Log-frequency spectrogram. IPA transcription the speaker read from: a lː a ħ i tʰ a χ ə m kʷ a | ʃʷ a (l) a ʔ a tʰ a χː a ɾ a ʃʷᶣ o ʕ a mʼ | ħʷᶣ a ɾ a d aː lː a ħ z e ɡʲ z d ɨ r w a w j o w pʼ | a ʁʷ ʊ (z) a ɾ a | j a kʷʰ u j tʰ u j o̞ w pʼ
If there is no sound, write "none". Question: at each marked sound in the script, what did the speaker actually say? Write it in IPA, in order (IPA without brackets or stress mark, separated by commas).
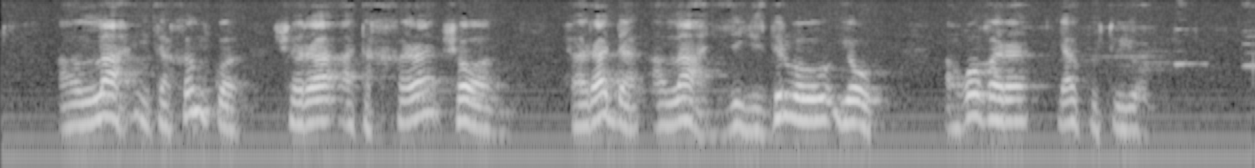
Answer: ɾ, ʁ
